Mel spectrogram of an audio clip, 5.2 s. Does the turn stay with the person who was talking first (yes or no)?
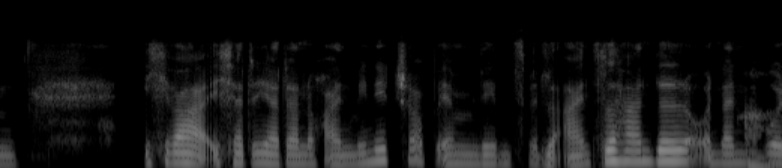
yes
